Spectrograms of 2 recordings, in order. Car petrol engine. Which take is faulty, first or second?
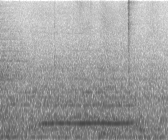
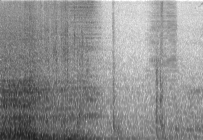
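second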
